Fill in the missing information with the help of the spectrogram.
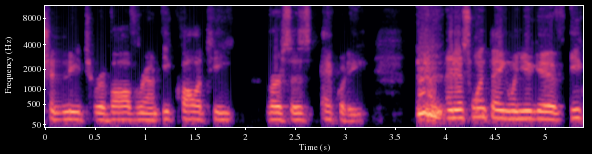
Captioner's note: clears throat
